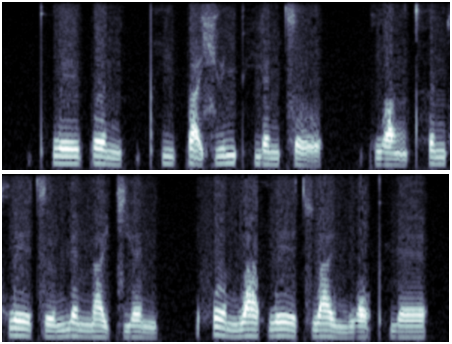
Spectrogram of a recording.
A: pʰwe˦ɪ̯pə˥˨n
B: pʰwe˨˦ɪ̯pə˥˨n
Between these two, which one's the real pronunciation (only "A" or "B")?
A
